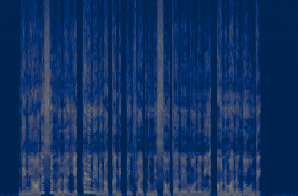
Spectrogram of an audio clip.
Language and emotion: Telugu, fearful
